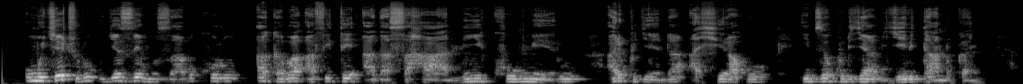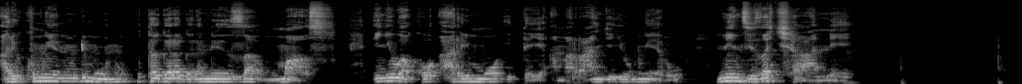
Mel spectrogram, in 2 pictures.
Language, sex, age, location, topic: Kinyarwanda, male, 18-24, Kigali, health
